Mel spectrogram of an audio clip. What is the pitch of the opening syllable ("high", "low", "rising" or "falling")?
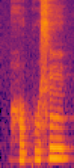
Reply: low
